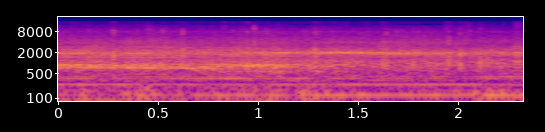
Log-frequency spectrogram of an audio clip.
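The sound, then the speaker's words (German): Applause from a church audience welcoming new members, a dense, continuous patter of many hands clapping steadily throughout with no talk. “Hey, einen dicken Applaus für Frauen und Männer, die jetzt Teil dieser Familie geworden sind.”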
